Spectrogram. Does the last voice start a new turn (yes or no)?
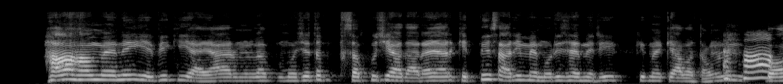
yes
